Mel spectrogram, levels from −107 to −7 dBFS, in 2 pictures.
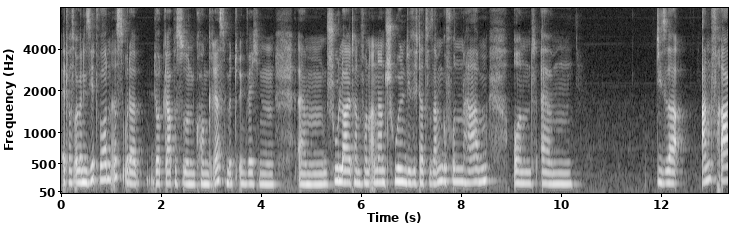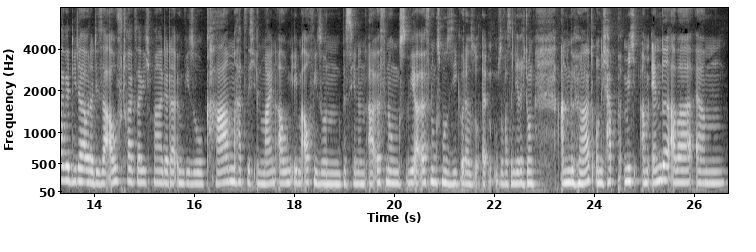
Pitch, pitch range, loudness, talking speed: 185 Hz, 180-200 Hz, -23 LUFS, 160 wpm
